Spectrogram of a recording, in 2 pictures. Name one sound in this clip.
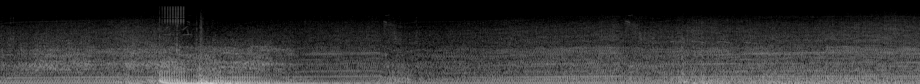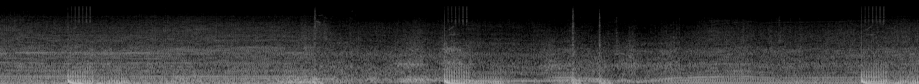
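A car engine roars steadily, rising and falling in pitch as it revs.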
